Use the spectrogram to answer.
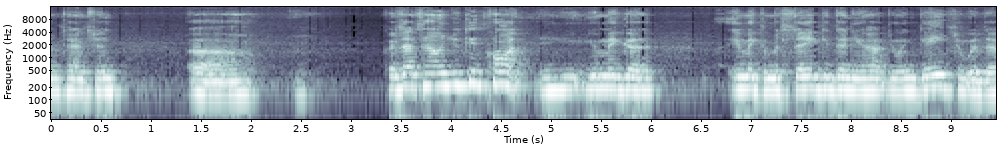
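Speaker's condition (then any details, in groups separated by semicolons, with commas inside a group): Cerebral palsy; voice sound affected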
